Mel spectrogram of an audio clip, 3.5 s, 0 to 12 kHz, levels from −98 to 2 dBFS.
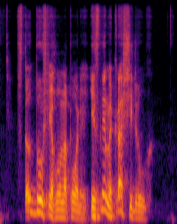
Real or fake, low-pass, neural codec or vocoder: fake; 10.8 kHz; codec, 32 kHz, 1.9 kbps, SNAC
